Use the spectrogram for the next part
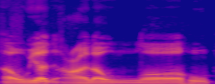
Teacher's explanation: لفظ اللہ کے نام سے پہلے زبر موٹا کریں گے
